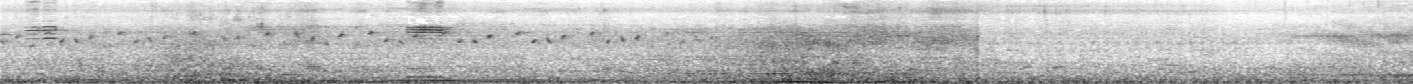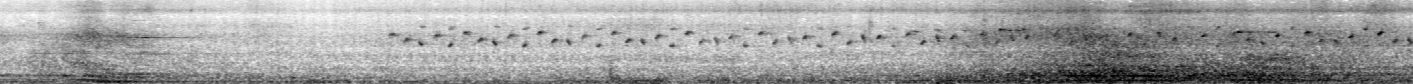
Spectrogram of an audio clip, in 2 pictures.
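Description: Road traffic passing, the noise swelling as vehicles go by three times, loudest near the end, over steady outdoor background noise. Birds chirp repeatedly in the second half.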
